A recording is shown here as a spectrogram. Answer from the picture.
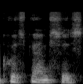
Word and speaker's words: Quispamsis: I can just say I've never been prouder of you pronouncing Quispamsis correctly.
